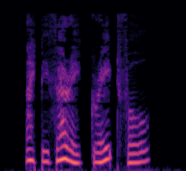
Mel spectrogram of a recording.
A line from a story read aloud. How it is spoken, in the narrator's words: whispered in his ear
